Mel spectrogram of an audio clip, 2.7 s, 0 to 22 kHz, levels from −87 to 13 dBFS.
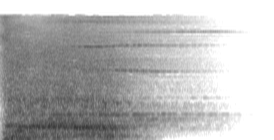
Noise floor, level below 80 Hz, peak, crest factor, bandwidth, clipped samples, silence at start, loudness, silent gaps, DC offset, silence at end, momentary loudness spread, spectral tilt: -64 dBFS; -32 dBFS; -2 dBFS; 16 dB; 13.5 kHz; under 0.1%; 0 s; -14 LUFS; none; under 0.1%; 1.05 s; 17 LU; -3.5 dB/octave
